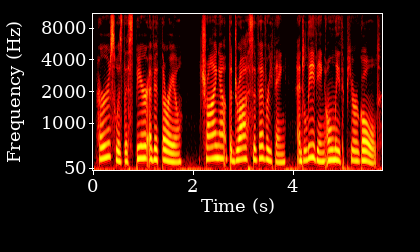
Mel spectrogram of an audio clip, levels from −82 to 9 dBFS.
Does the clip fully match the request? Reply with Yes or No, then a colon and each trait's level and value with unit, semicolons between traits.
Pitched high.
Yes: high, 215 Hz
